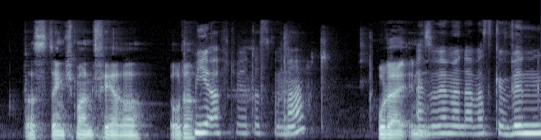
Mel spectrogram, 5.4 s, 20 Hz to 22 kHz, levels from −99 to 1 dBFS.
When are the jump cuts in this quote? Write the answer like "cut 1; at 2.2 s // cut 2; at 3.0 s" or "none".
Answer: cut 1; at 1.7 s // cut 2; at 3.7 s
